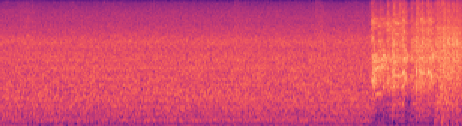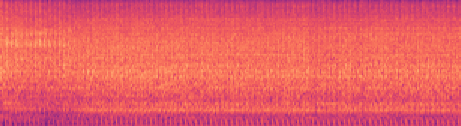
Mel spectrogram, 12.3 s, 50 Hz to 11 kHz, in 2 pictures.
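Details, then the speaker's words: 2014 BMW G 650 GS single-cylinder starting after a DIY valve adjustment (shims) done over a noise the owner had been hearing. The starter whirs, it catches and settles into an even, steady idle thump with no ticking; idling better. "I think I can tell it's idling better now that sounds like a German machine"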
